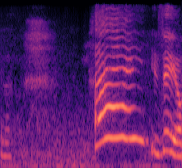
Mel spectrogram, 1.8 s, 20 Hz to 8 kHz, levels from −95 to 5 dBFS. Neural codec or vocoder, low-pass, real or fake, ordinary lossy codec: codec, 16 kHz, 4 kbps, X-Codec, HuBERT features, trained on general audio; 7.2 kHz; fake; none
